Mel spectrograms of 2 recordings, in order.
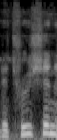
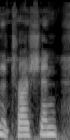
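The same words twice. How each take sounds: First: Etrusion with the middle vowel as in "true"; long OO in Etrusion. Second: Etrusion with the middle vowel as in "rush"; short U in etrusion. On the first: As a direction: say Etrusion as "uh-TROO-shun". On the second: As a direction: say etrusion as "uh-TRUSH-un", a little quieter. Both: Shown as a demonstration. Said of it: "pronounced that right".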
